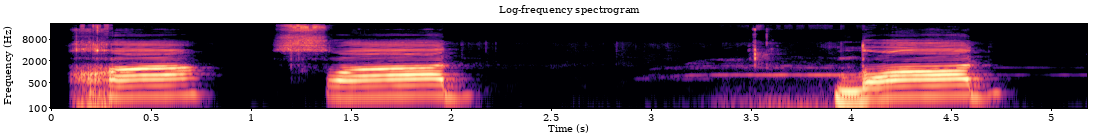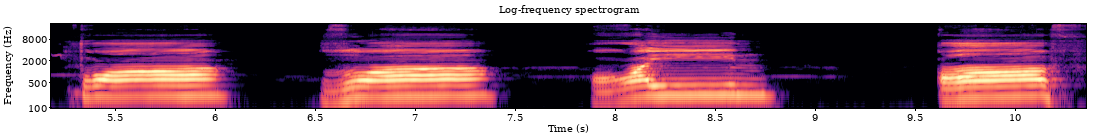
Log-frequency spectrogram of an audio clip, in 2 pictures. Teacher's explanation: ان 29 حروف میں 7 حروف ایسے ہیں جو ہر حالت میں پر یعنی موٹے پڑھے جاتے ہیں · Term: حروف متعالیہ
